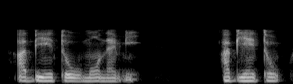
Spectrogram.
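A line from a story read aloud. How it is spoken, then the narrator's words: Old woman, moved voice. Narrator (French): répondit la vieille dame d'une voix émue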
